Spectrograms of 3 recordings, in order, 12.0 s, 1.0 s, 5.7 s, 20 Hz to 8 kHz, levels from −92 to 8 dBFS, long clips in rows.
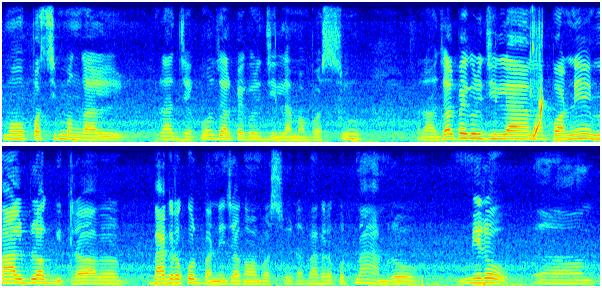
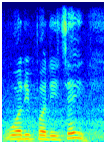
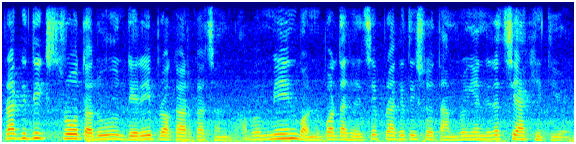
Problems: none marked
